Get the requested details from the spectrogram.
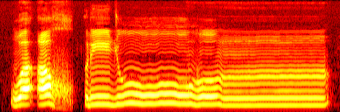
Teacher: خا موٹا ہوگا، را کے نیچے زیر ہے، یہ باریک ہے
